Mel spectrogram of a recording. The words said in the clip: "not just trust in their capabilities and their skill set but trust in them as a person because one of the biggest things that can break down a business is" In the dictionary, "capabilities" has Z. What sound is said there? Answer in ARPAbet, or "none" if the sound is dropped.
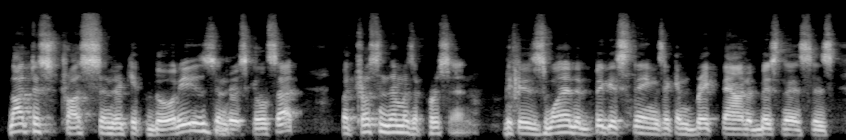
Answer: Z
